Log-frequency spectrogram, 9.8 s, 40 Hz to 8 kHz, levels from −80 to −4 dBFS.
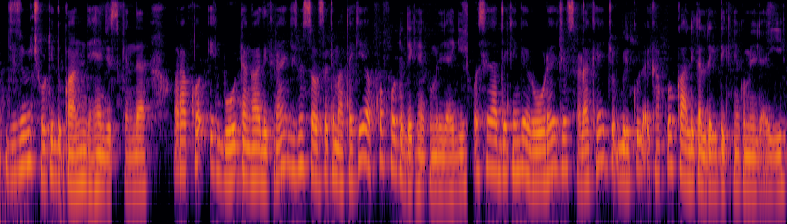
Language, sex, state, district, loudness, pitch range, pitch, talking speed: Hindi, male, Maharashtra, Sindhudurg, -32 LUFS, 105-140 Hz, 120 Hz, 270 wpm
